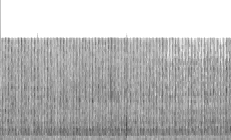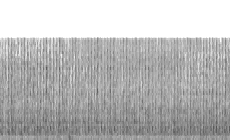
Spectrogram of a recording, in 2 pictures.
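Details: Maruti Vitara Brezza diesel after EGR valve cleaning and refitting: even idle with light regular clatter at steady rate, no misses or odd knocks; smoother than before, healthy.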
